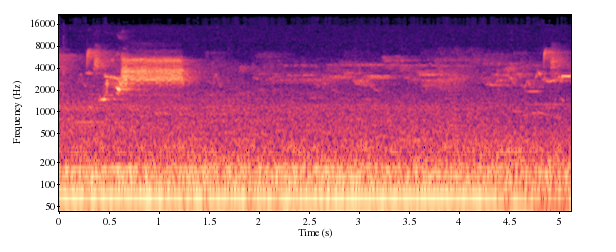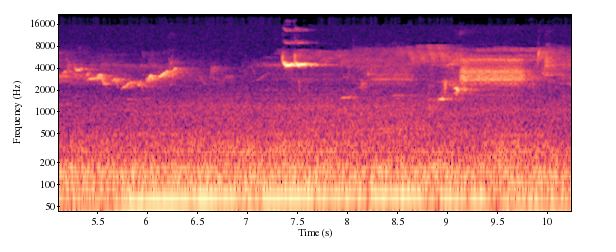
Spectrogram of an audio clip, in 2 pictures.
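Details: Red-winged blackbirds having an argument: harsh buzzy bursts at the start and again near the end, with scattered high chips and a sharp whistle in between, over steady low rumbling background noise.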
